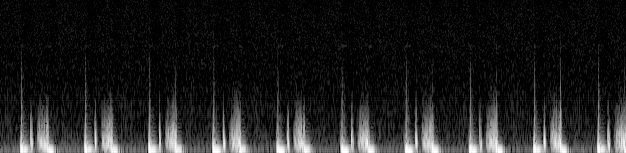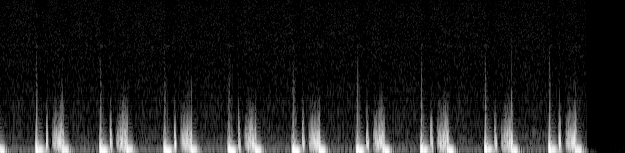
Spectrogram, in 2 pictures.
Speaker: the next example is that of a late systolic murmur in a patient with a mitol valve prolapse now the mid systolic click is [Music] added now a late syop murmur is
